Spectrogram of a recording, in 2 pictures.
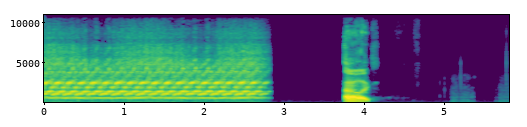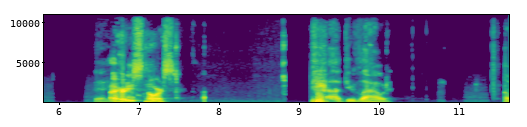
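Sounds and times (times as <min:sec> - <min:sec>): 
siren: 0:00.0 - 0:02.9
speech: 0:03.8 - 0:04.2, 0:06.4 - 0:07.9, 0:09.2 - 0:10.2.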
